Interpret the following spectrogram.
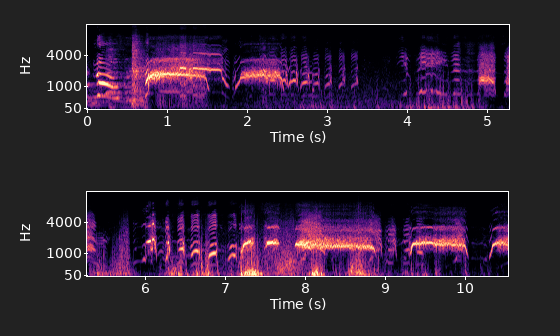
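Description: Riders screaming as a slingshot reverse-bungee ride flings them into the air. There are several long, high-pitched screams, loudest about a second in and again in the last few seconds.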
